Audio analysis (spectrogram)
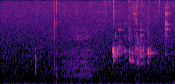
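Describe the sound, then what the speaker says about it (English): Water drops fall into a tray of watercolor paints, including Quinacridone Magenta and Ultramarine Blue, giving a few faint close drips and small splashy taps with no talking. "Just getting them activated, throwing a bunch of drops of water in there"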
